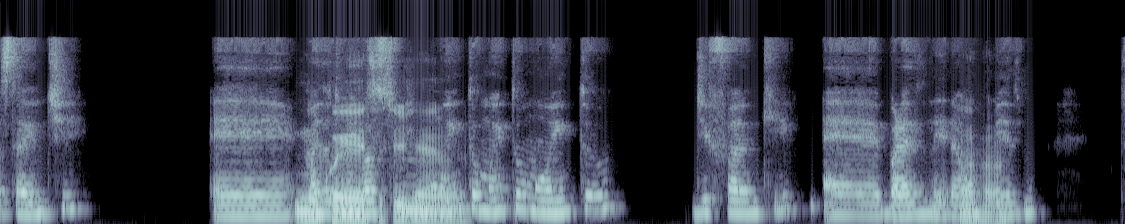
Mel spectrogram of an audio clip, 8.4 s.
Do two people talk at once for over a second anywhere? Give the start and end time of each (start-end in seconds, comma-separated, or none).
2.2-3.6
